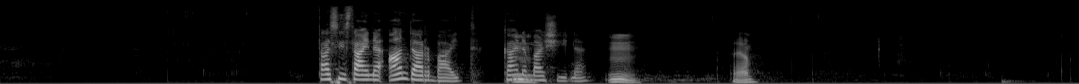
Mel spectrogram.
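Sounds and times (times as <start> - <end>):
water pouring into a bowl of focaccia dough: 1.6 - 3.2
speech: 3.2 - 6.5, 7.3 - 7.6.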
